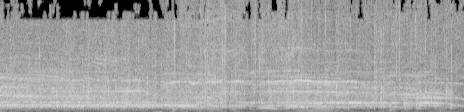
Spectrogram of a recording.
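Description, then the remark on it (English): A crowd applauds Seattle Seahawks safety Quandre Diggs steadily for several seconds, dense clapping mixed with cheers and a few whoops, loud and sustained throughout. “So without further ado, can y'all clap for Quandre Diggs, please?”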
